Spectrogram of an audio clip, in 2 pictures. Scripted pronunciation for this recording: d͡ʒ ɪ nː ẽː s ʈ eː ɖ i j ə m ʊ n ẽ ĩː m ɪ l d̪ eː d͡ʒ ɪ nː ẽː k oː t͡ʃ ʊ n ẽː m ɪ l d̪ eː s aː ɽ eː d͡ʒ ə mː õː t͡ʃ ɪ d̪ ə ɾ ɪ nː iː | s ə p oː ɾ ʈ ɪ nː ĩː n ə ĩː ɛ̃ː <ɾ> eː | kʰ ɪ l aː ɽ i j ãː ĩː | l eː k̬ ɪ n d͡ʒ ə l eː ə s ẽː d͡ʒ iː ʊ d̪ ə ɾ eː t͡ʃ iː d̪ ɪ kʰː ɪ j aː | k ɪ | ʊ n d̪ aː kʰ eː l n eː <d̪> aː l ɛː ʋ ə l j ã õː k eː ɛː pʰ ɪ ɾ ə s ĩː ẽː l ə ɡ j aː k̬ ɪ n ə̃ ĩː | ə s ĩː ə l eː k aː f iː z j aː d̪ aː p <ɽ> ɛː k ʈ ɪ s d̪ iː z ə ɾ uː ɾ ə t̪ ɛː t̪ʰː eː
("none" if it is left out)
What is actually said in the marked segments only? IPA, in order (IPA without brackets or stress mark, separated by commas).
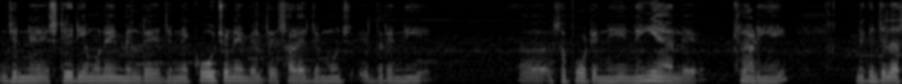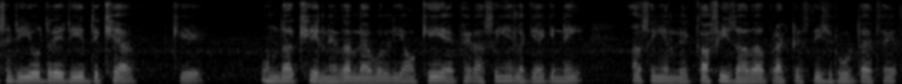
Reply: l, d̪, ɾ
